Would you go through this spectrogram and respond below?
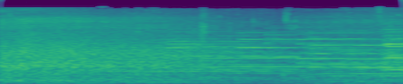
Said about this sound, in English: And the bells begin to toll.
